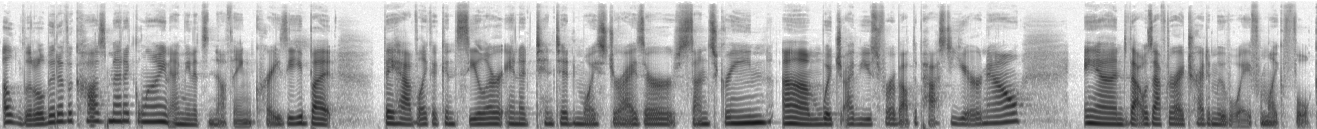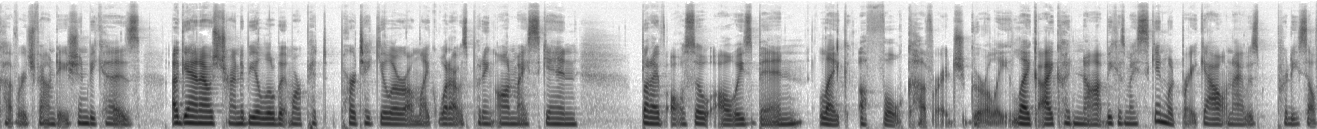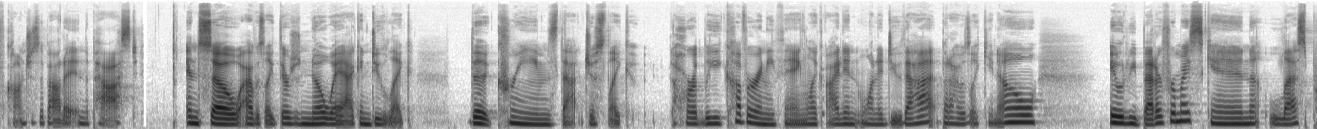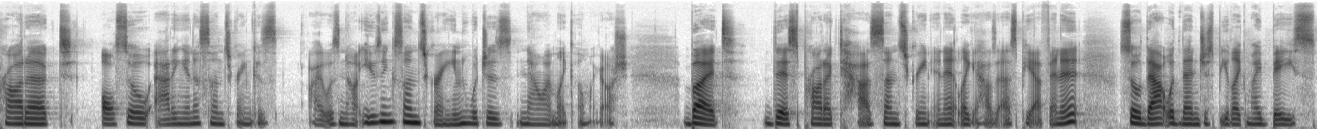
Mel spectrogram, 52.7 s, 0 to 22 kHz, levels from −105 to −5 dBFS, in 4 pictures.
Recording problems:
none

